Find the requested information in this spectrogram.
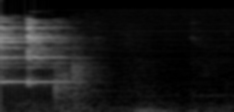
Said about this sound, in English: I'm going to let that bell go. It's fine. Yeah, the bell goes there. That's all it is.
